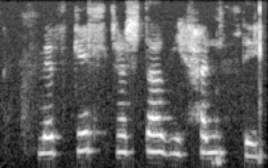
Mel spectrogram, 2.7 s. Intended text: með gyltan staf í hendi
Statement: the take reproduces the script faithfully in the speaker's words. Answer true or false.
true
